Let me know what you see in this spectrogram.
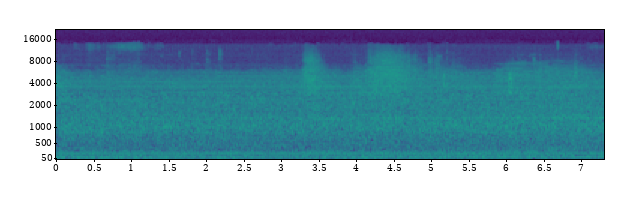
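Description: A train standing at the platform, idling with a steady low hum, with faint brief hisses about three and four seconds in.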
